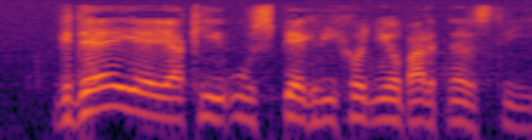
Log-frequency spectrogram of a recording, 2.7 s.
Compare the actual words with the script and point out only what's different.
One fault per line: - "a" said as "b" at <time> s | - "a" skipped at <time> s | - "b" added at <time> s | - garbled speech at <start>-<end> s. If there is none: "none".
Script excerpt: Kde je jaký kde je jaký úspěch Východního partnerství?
- "kde je jaký" skipped at 1.1 s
